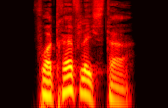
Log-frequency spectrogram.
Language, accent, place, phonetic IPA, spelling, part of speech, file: German, Germany, Berlin, [foːɐ̯ˈtʁɛflɪçstɐ], vortrefflichster, adjective, De-vortrefflichster.ogg
- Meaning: inflection of vortrefflich: 1. strong/mixed nominative masculine singular superlative degree 2. strong genitive/dative feminine singular superlative degree 3. strong genitive plural superlative degree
